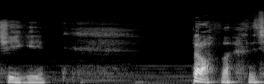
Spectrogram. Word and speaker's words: Chigee: new Chigee or rather From what they told me the pronunciation is cighi but see let's say on cighi or Chigee the page does not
